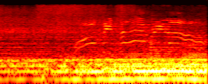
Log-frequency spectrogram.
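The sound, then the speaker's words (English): A racing motorboat with a catamaran-like hull, being steered out at sea, drones steadily and loudly, its pitch whining upward as it revs, with a faint wash of water beneath the continuous roar. “Later, out at sea, Sonny steers the boat.”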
